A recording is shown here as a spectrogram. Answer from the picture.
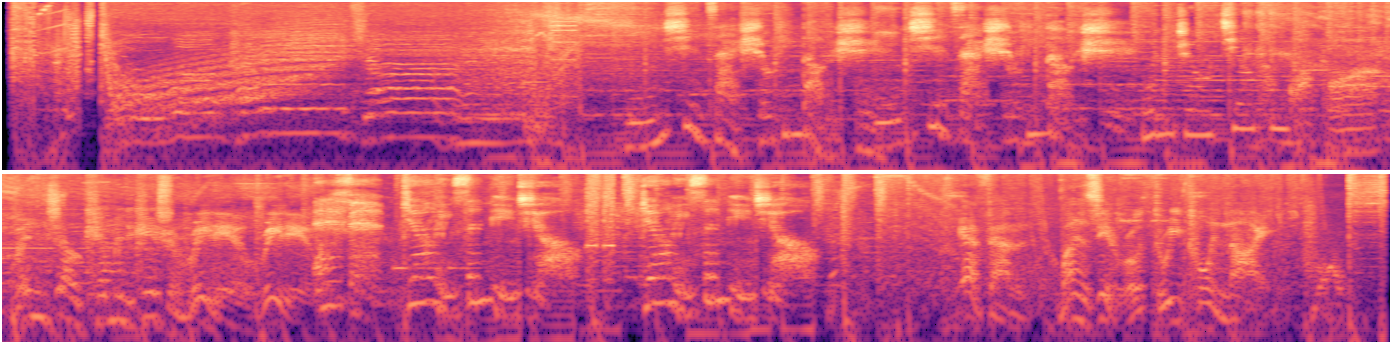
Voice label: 女 交通广播台呼; 温州交通广播

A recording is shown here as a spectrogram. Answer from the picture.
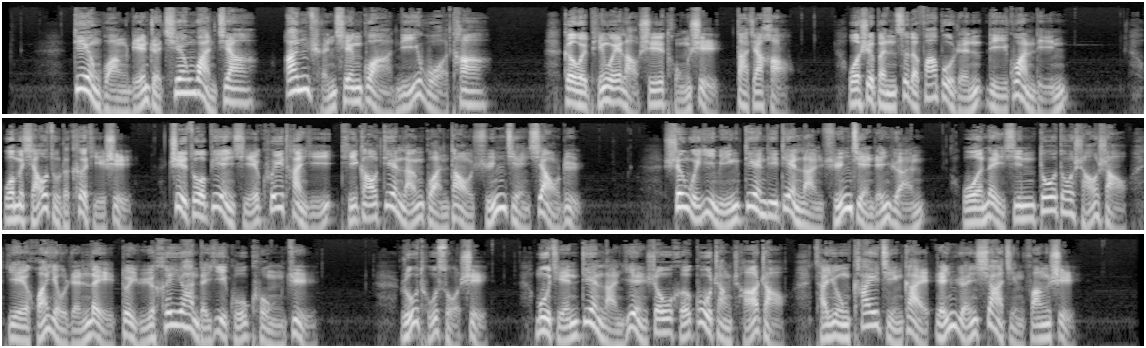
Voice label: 男, 专题; 创意创新成果发布解说词

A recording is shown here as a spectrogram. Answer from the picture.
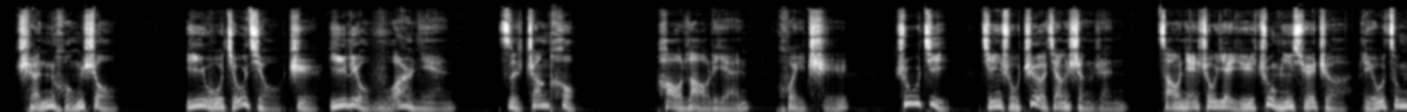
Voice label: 男 稳重讲述 纪录; 画家

